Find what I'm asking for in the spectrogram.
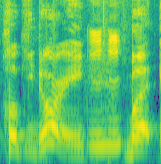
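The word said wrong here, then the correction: hunky-dory: in your, did I say that right? – You said hunky dory. – Yeah, hunky dory. – Hokey pokey, hunky dory, not hokey dunky.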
